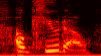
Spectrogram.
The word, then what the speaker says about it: Occhiuto: I had mine because my original Italian-American name was too hard to pronounce. Occhiuto.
